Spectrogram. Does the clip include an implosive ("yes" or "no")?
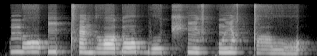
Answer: yes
